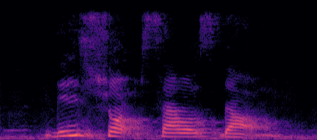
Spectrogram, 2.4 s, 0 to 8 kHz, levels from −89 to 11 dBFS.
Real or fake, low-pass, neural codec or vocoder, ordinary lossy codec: fake; 7.2 kHz; codec, 16 kHz, 2 kbps, FreqCodec, larger model; none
